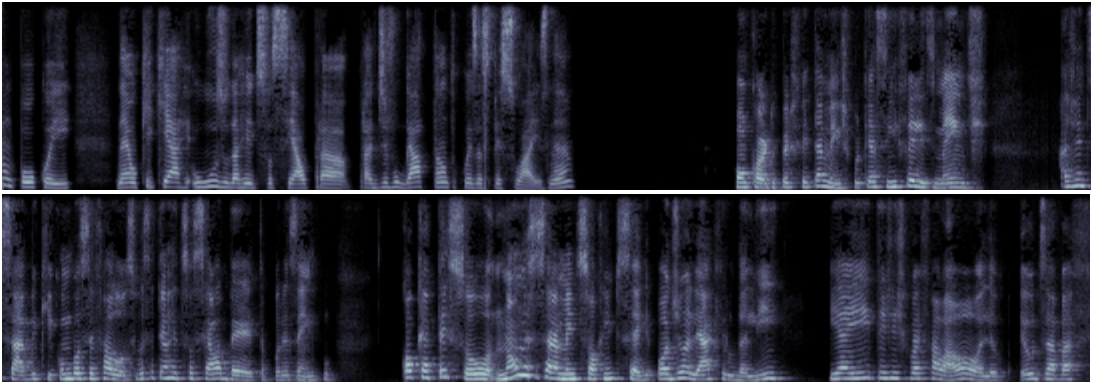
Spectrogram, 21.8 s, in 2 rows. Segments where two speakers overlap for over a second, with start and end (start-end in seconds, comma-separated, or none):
none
